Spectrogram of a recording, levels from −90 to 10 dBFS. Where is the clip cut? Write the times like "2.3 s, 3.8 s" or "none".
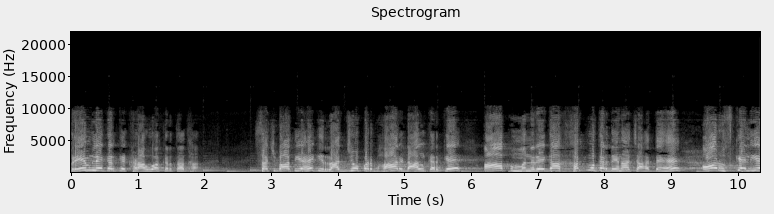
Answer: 2.2 s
